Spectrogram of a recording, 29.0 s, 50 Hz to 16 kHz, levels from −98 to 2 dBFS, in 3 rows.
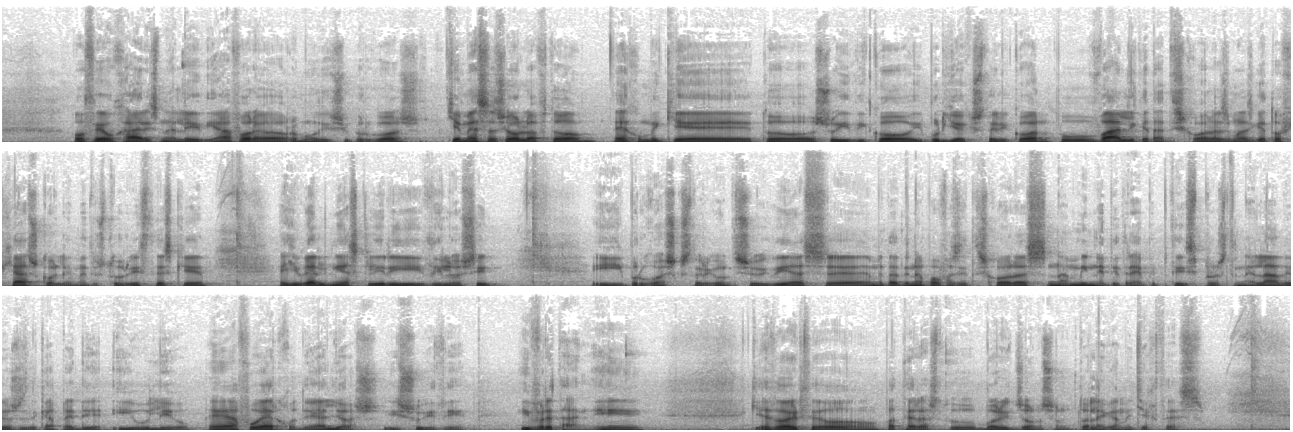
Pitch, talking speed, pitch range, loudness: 85 Hz, 165 wpm, 75-100 Hz, -21 LUFS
